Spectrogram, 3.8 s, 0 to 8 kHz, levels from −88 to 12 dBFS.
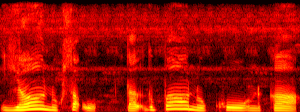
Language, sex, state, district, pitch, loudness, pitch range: Garo, male, Meghalaya, South Garo Hills, 175 Hz, -17 LUFS, 160-215 Hz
